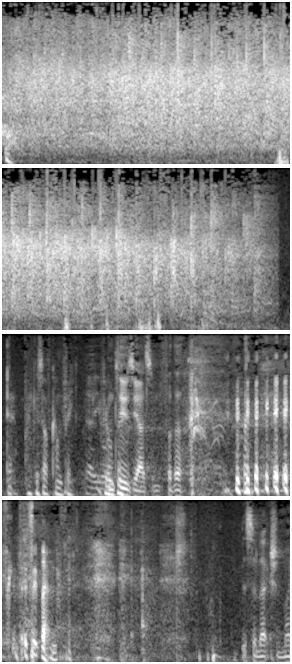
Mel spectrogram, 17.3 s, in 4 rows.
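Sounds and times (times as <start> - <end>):
audience applause welcoming a parliamentary candidate: 0.0 - 8.5
speech: 0.1 - 0.3, 9.2 - 14.5, 16.7 - 17.2
laughter: 11.4 - 15.0.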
